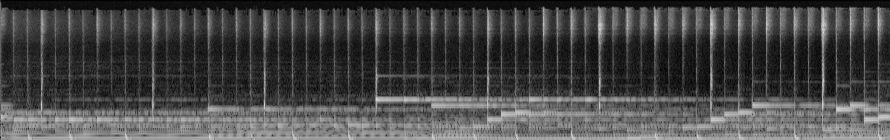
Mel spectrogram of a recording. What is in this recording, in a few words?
loop; bgm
